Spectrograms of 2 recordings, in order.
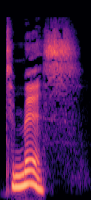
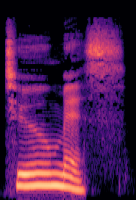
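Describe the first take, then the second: First: Said in the usual way. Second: "To miss" with both words stretched; slow word model. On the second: Shown as a demonstration. Teacher modelling "To miss" for learners, slowly. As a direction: draw out "To miss" carefully.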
